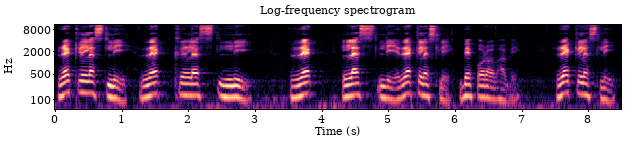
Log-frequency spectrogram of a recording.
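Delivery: ordinary delivery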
